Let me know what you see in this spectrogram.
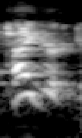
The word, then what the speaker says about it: TIGHAR: And incidentally, we pronounce that tiger, just like the animal.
